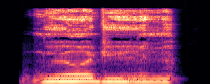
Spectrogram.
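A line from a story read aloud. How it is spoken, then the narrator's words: Low booming. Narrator (Russian): прогудел он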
